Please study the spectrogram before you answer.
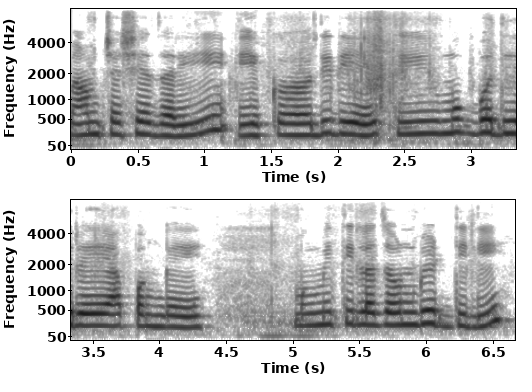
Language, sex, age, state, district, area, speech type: Marathi, female, 30-45, Maharashtra, Osmanabad, rural, spontaneous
